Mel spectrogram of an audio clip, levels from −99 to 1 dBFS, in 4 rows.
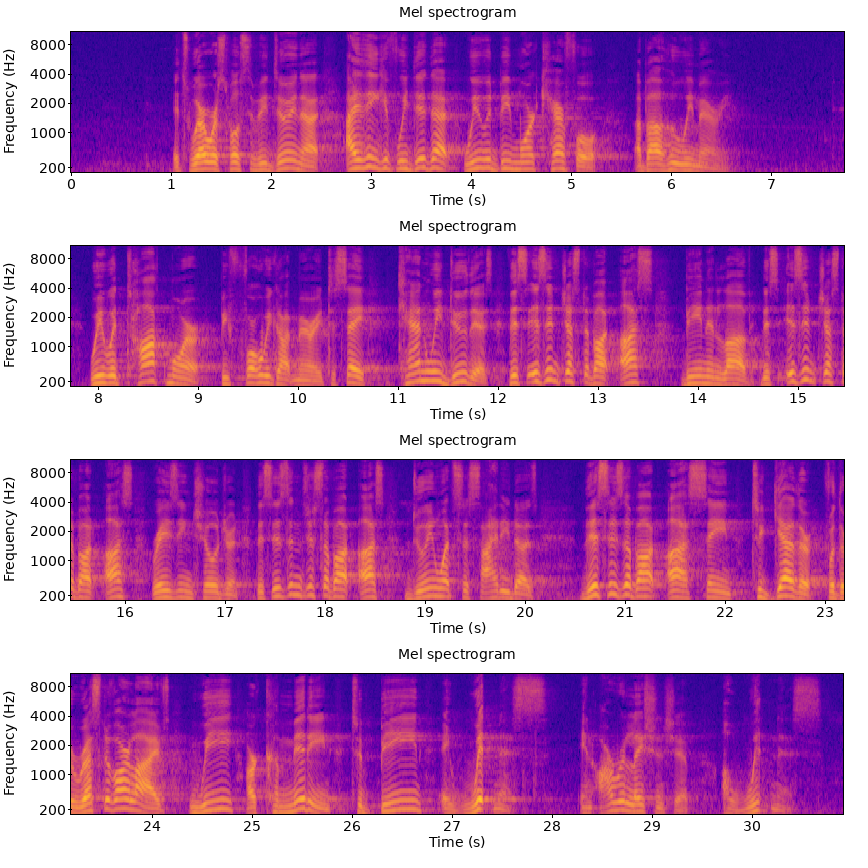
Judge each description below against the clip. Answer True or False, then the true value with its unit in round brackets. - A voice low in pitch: False (165 Hz)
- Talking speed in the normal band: True (165 wpm)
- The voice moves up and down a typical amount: True (4.8 semitones)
